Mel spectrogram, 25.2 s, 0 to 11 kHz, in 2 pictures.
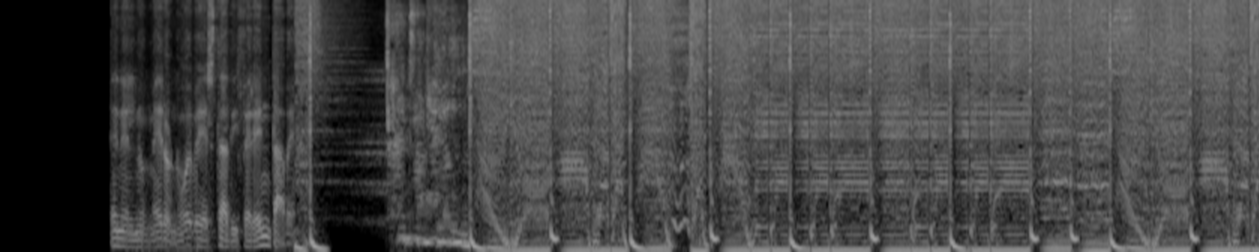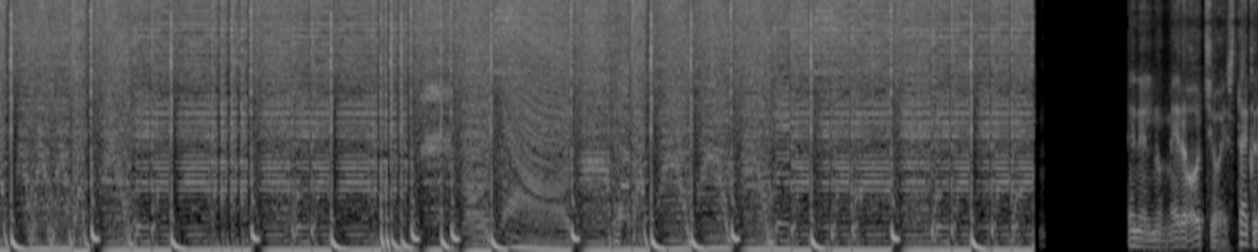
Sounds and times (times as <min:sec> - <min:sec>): Speech: 0:01.1 - 0:03.0, 0:03.9 - 0:04.7, 0:23.9 - 0:25.1
Dubstep: 0:02.9 - 0:23.0.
